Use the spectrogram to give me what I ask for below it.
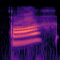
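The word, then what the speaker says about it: ق: Then we have Fa, Fa, and Qaf, Qaf. Fa is like F, it's always soft. The Qaf sound comes from the soft part of the palate, Qa. Qaf is hard, while Kaf is soft.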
